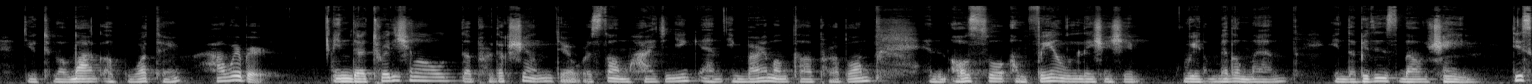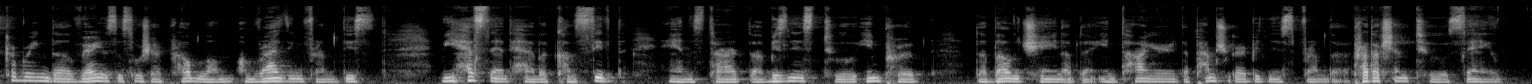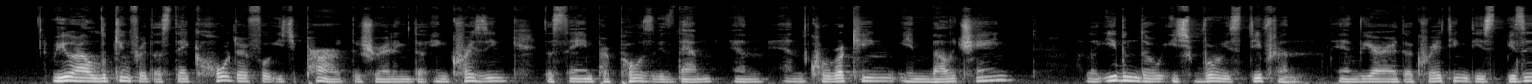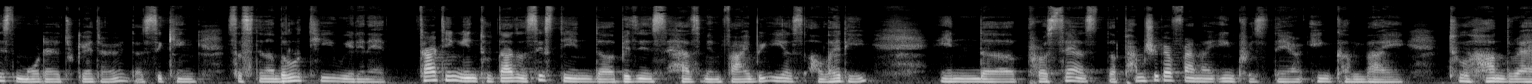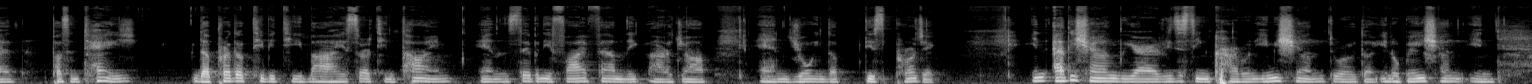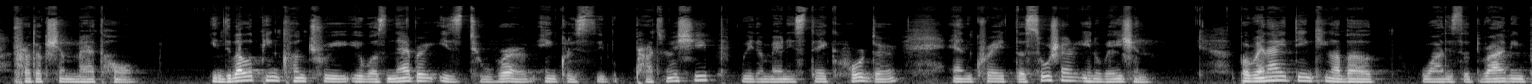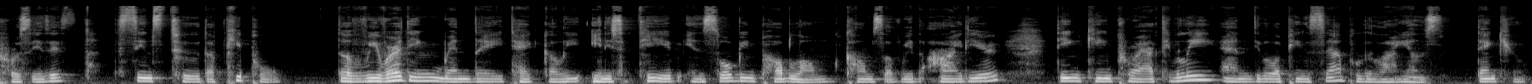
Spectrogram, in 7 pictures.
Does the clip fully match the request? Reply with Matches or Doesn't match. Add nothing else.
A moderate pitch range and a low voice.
Matches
